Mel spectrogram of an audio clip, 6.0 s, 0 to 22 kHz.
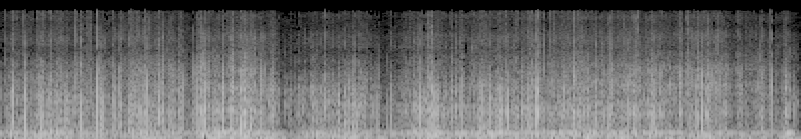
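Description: A black fuzzy foam microphone windscreen is scratched with long nails from both hands on either side. The result is a dense, continuous rustling and scratching with a heavy low rumble and a steady hum near 190 Hz. A brief dip around the two-second mark breaks it before it continues.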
